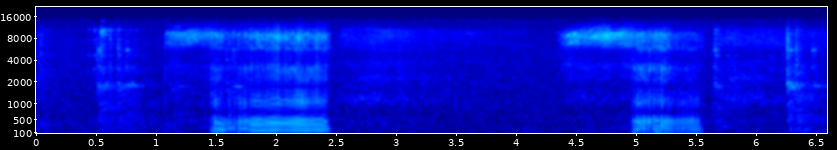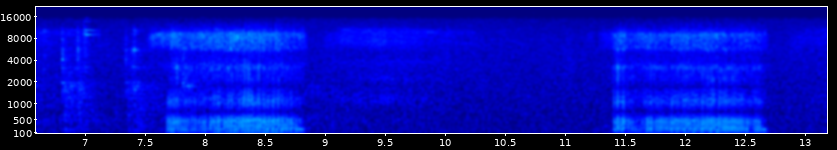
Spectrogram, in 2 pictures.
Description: The cat is snoring.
